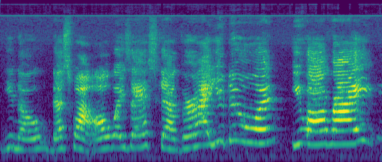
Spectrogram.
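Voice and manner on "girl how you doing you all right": high, loud and friendly greeting; upbeat check-in. Retold or imitated. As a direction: call out a lively check on a girlfriend. Acting out her usual check-in greeting.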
